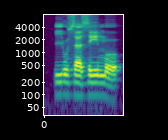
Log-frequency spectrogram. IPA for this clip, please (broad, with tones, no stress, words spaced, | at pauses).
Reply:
ju˨zɛ˨ ziː˦mo˨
